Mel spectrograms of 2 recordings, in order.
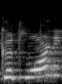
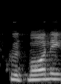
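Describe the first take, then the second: First: The greeting is said with lively, confident energy. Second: The greeting is said shyly, with little energy. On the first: The speaker calls it right. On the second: The speaker calls it wrong.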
